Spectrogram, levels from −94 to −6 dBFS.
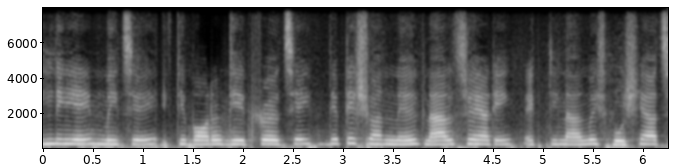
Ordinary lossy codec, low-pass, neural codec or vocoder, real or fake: none; none; codec, 16 kHz, 0.5 kbps, X-Codec, HuBERT features, trained on balanced general audio; fake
